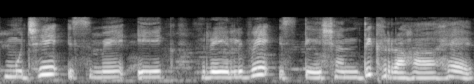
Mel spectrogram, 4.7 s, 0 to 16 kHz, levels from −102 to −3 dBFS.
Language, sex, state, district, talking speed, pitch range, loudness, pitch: Hindi, female, Madhya Pradesh, Katni, 100 wpm, 210-260 Hz, -16 LUFS, 220 Hz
